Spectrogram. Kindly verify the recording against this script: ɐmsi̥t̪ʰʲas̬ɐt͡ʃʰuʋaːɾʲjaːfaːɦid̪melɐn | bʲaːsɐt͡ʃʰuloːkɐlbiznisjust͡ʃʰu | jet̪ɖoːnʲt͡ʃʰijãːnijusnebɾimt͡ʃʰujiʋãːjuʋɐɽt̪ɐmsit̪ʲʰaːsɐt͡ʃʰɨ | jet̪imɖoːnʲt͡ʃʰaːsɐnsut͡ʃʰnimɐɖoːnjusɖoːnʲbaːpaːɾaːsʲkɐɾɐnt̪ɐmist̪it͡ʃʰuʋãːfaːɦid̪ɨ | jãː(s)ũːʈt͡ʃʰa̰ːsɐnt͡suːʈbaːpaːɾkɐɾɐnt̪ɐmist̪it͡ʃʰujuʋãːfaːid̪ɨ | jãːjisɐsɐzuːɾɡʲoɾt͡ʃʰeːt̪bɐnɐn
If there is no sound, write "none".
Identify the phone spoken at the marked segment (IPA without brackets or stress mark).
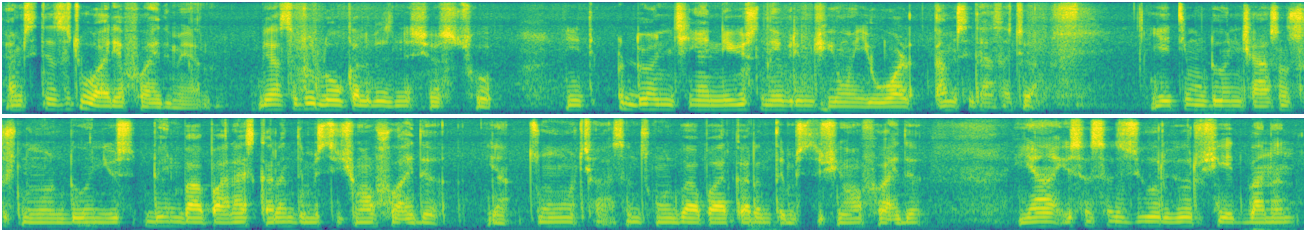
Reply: t͡s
